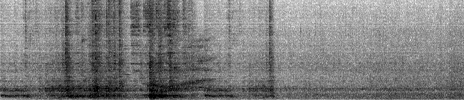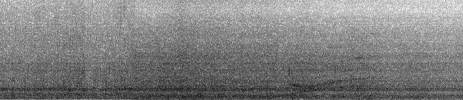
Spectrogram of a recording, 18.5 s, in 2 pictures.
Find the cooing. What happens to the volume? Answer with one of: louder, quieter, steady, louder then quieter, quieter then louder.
louder then quieter.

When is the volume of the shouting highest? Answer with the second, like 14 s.
3 s.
